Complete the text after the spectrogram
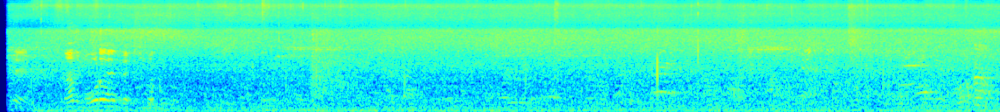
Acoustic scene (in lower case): residential area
